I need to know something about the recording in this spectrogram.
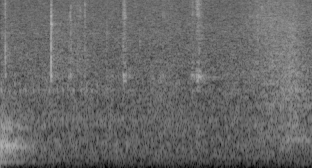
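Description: A few faint, irregular light clicks from a small breadboard power-supply module, a plastic board with pin headers and jumpers, being handled in the fingers.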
